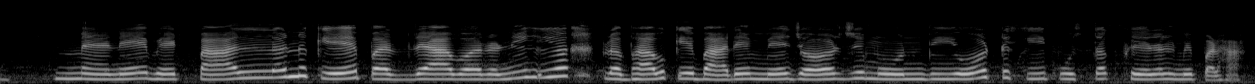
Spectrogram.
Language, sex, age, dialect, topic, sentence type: Hindi, female, 25-30, Marwari Dhudhari, agriculture, statement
